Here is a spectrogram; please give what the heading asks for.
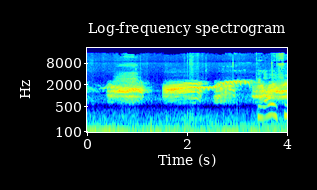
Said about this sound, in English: we got crows like crazy.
